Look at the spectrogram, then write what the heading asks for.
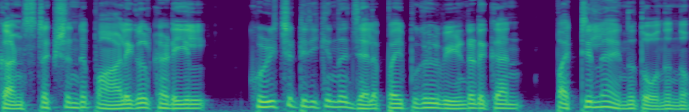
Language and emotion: Malayalam, sad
